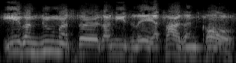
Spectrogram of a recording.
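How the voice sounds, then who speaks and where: A man's voice: a little high, normal speed, highs cut off, noisy background. A man narrating a 1930s radio adventure serial in a theatrical, urgent manner with emphatic short phrases, on an old radio recording.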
